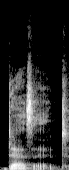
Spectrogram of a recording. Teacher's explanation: произносим с ударением на первый слог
